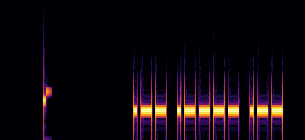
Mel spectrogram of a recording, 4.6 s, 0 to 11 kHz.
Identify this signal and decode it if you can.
Morse code, heard as a keyed tone, about 22 wpm, 700 Hz. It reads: W1W
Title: Three Challenging Letter-Number Combinations 22wpm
